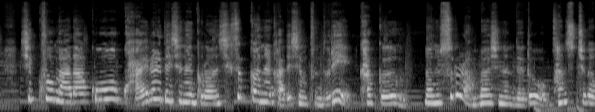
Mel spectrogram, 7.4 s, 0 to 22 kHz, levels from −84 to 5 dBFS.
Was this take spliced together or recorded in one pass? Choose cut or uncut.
uncut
